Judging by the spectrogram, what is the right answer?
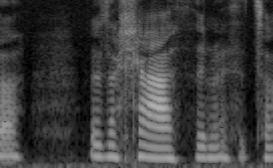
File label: "llath", Welsh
